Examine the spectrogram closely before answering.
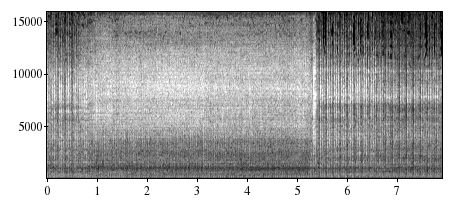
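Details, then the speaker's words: Cool Breeze 16" oscillating desk fan EB24616 motor hums under a loose, uneven knocking rattle from both front and back; pressing the shaft against the bearing quiets it, so severely worn motor bearings. "see if I if I apply a pressure to it to keep it up against the bearing it's it's much quieter so unfortunately this is a bearings problem and it's pretty severe"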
